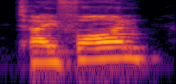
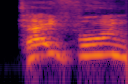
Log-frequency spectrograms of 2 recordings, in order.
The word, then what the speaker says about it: Typhon: pick the typhoon but you pronounce it Typhon yeah yeah I guess typhoon sounds better though I know Saipan typhoon it looks like typhoon no I blame public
